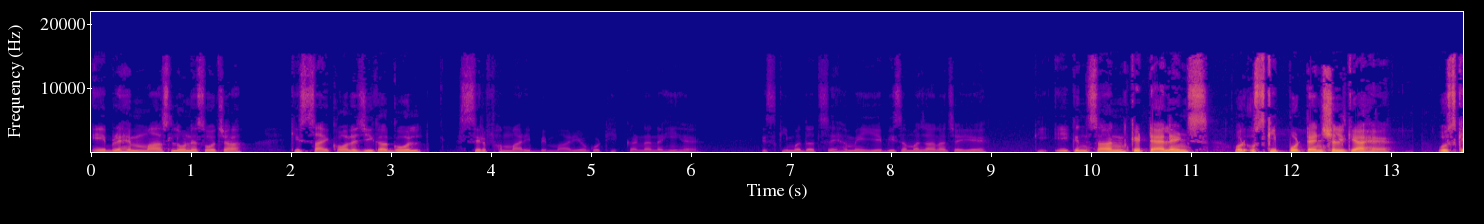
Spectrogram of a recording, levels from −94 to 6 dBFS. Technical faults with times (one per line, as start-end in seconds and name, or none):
3.82-6.08 automatic gain rising
6.88-9.05 automatic gain rising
